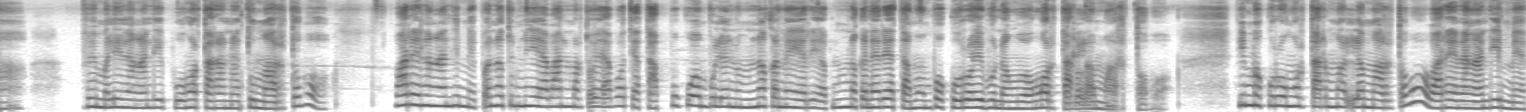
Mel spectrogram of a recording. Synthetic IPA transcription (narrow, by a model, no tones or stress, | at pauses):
βemalinaŋandipuoŋo̞rtaɾanatumaɾto̞βo̞ | βaɾenaŋandime̞panatumnieaβanmaɾtoβjaβo̞tatapukuambulenumnakanaeɾiapnumnakaneɾiatamombokuɾojβunaŋoŋo̞ɾtaɾla̰ma̰ɾtoβo̞̰pimakuɾoŋoɾtaɾmalamaɾto̞βo̞βaɾenaŋandime̞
